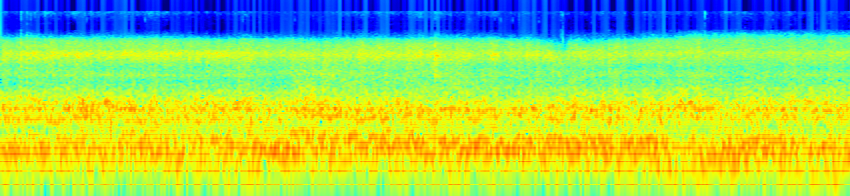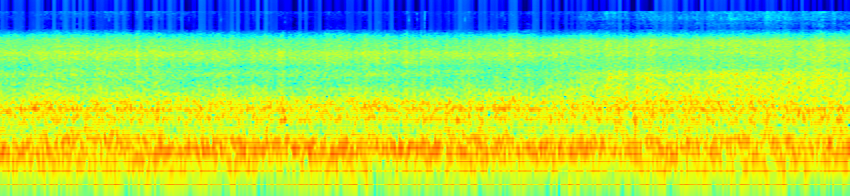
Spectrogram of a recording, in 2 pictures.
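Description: Passenger train running at speed, heard from inside the carriage: a steady, even noise of wheels on the rails and the moving coach.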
